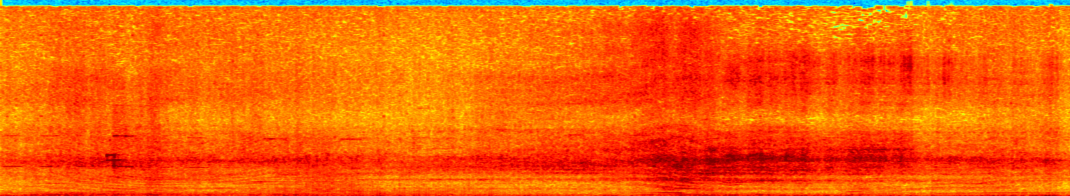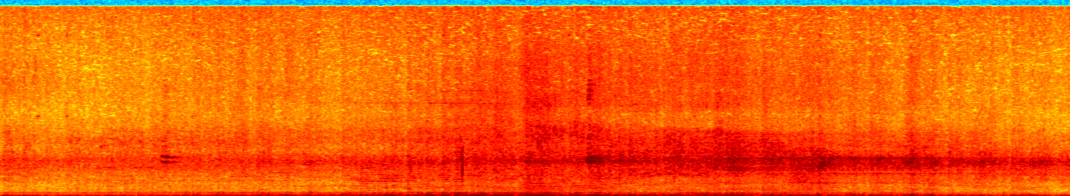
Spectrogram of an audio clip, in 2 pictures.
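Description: Small engine of a Lil Ripper RC aerobatic plane buzzing in flight, its pitch bending as it manoeuvres. It grows louder in the second half as the plane comes closer.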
